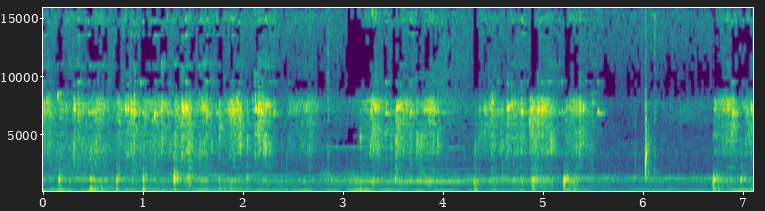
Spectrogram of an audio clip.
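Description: Video game music and effects play through a small tablet speaker.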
